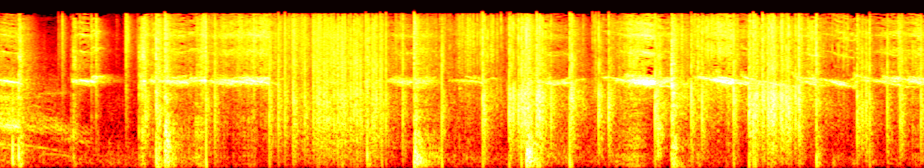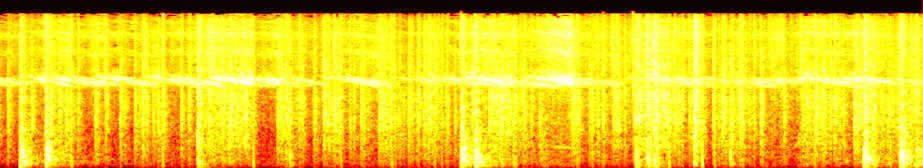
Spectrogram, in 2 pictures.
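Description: Fireworks going off in quick succession: repeated sharp bangs of aerial bursts over a continuous crackle, with a high, wavering whistle starting about a second in.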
